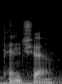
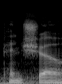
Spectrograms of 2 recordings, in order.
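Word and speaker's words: Pinchot: he's saying gford pincho there's no T at the end just I mean maybe maybe there's locals that pronounce it with a hard T CU it's you know sometimes there's differentiations there kind of like Appalachian or Appalachian or all that kind of but everybody I'm seeing here says gford pincho like it's French you know gford pincho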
